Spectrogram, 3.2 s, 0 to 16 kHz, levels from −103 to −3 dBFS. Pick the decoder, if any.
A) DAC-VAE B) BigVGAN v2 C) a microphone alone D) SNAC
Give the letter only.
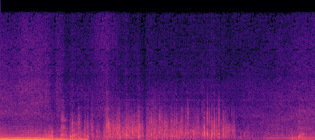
D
